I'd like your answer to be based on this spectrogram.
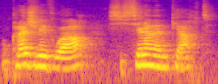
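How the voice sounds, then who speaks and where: A woman giving a casual, chatty tarot reading, expressive and animated, acting out little quoted exchanges. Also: medium pitch, slow pace, reverberant, a little hiss or hum. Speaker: tarot reader.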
